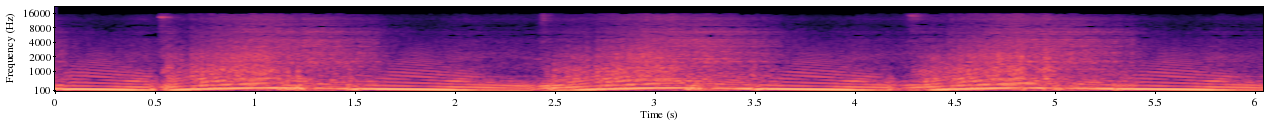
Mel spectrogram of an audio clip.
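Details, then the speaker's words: Daihatsu Taruna EFI after tune-up and idle screw adjustment; exhaust with sharp throttle blips, revs climbing cleanly and dropping quickly back to steady idle without earlier shaking; responsive, AFR could still be refined. "Mantap guys, turunnya lebih cepet yo, lebih cepet, bisa langsung nek wong Jawa langsung mingkem yo, karena banyak settingan yang masih bisa kita rubah gitu yo."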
